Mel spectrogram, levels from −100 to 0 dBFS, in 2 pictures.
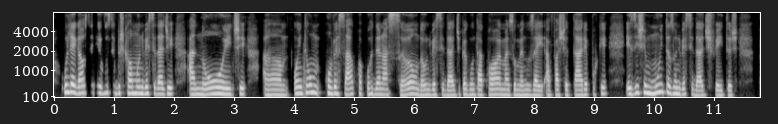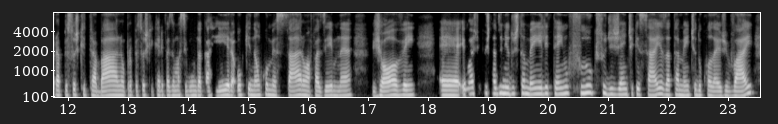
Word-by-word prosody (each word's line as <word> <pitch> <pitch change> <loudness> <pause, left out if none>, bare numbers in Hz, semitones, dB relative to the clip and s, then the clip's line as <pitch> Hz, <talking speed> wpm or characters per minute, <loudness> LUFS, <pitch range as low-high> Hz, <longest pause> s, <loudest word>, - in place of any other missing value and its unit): O 260 - +4
legal 245 -4 +6
seria 245 -2 -4
você 240 0 -4
buscar 230 +1 +1
uma 225 0 +4
universidade 210 -2 +2 0.2
à 190 - +3
noite, 195 +1 +3 0.3
hã, 175 -1 -1
ou 215 - +5
então 245 +1 +2
conversar 210 -3 +3
com 205 - -4
a - - -3
coordenação 190 -1 0
da 165 - 0
universidade 175 -1 -1
e - - -12
perguntar 180 -1 0
qual 180 +2 0
é 185 - 0
mais 180 -1 -2
ou - - +1
menos 170 +1 -2
a 165 - +3
i 160 - -2
a - - -2
faixa 170 +1 -2
etária, 170 +1 0
porque, 210 +4 -4 0.3
existe 235 +5 +2
muitas 240 +1 +4
universidades 190 -6 0
feitas 165 -1 -3 0.4
pra 165 - 0
pessoas 165 +2 -4
que 175 - -9
trabalham, 160 +1 +1
pra 160 - -6
pessoas 160 +1 -6
que - - -19
querem 160 -1 -6
fazer 160 -1 -3
uma 160 0 -3
segunda 155 +1 -2
carreira 155 +2 +1
ou 170 - 0
que 170 +2 -3
não 165 0 -1
começaram 165 -1 0
a - - +1
fazer, 155 +1 -2
né, 155 +2 -3 0.3
jovem. 165 +4 +2 0.4
Eh, 165 -1 +4
eu 195 - -1
acho 210 +1 0
que - - -29
o - - -11
Estados 215 0 -1
Unidos 215 -1 +1
também 210 -2 +1
ele 215 +1 0
tem 205 0 -1
o 225 - 0
fluxo 235 +1 -1
de 195 +1 -3
gente 190 -1 -2
que 195 - -1
sai 175 +1 -1
exatamente 170 -3 -2
do 165 - -3
colégio 155 -1 -3
e - - -15
vai, 155 +10 +2
180 Hz, 195 wpm, -23 LUFS, 165-210 Hz, 0.4 s, legal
